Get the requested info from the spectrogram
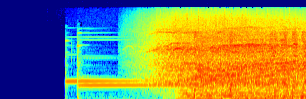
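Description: A two-tone doorbell chime, ding-dong, rings out about a second in, its two notes, the second lower, ringing on. A rising swell then leads into loud upbeat music with a steady beat, which takes over about halfway through and is the loudest sound.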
